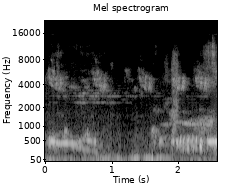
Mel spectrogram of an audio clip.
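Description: Pigeons of the colouring and giribaz breeds give soft, low, repeated coos with a few faint chirps, quiet and close, with no talk.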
